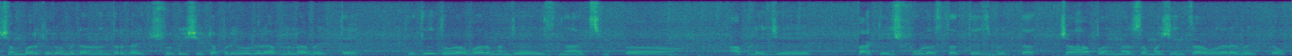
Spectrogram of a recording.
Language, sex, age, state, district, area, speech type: Marathi, male, 60+, Maharashtra, Yavatmal, urban, spontaneous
